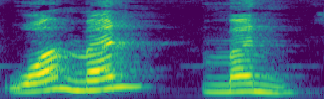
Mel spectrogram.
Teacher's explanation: نون کی آواز کو لمبا نہیں کرنا کیونکہ یہاں پہ اظہار ہو رہا ہے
